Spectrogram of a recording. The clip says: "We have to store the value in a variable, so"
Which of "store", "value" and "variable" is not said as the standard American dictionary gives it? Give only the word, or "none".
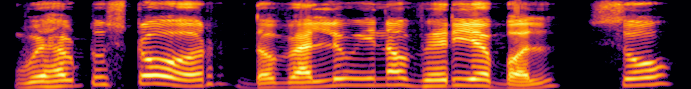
none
